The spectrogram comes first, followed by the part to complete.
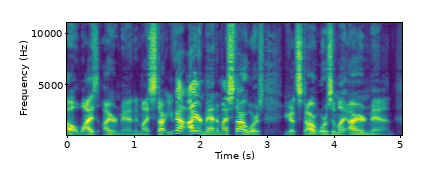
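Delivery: plain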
